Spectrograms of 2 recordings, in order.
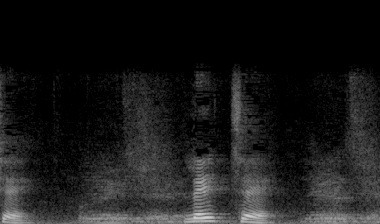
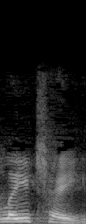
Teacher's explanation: It sounds like English A, but it's not a diphthong. It's just a pure monophthong, A.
